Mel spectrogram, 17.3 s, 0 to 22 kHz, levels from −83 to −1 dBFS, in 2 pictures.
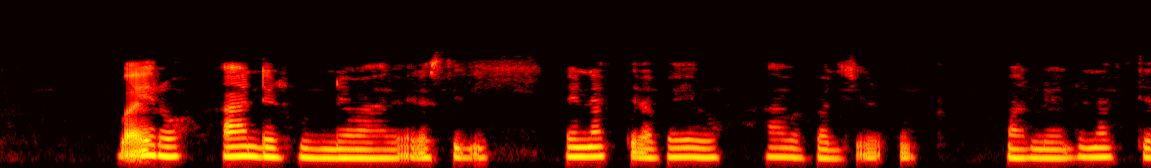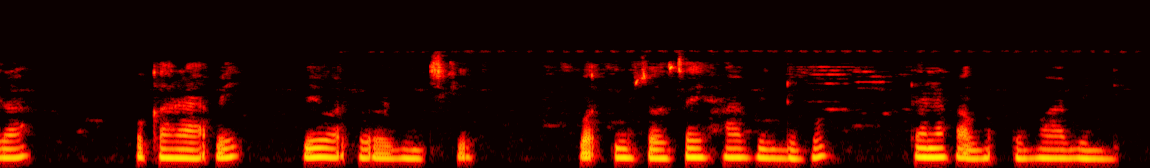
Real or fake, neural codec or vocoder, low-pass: real; none; 7.2 kHz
